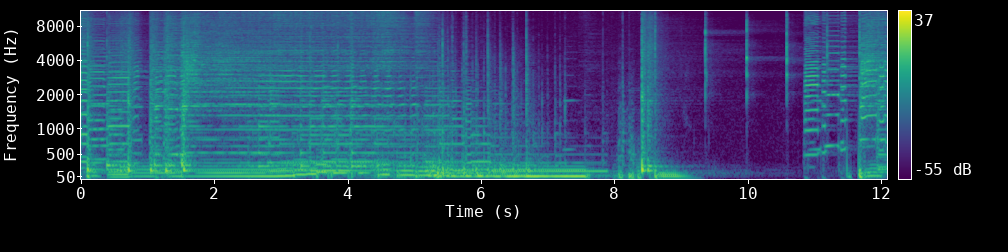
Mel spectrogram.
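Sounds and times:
live band with accordion and saxophone: 0.0 - 6.4, 10.9 - 12.0.

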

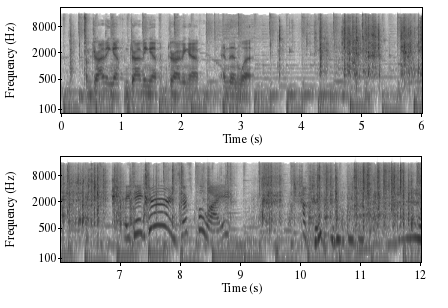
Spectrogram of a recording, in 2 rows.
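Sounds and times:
background music with steady beat: 0.0 - 12.0
toy cars clattering on plastic ramp: 4.3 - 12.0.

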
